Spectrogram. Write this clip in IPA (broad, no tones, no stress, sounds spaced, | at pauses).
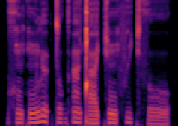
x õ k ũ l ø ʔ t o ɡ ʔ ã ǃ a c ũ f i c θ o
